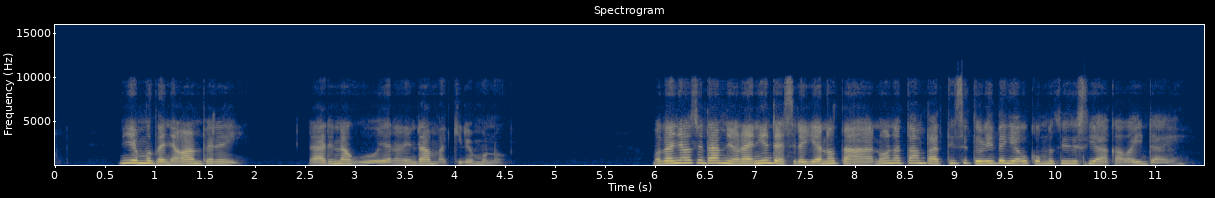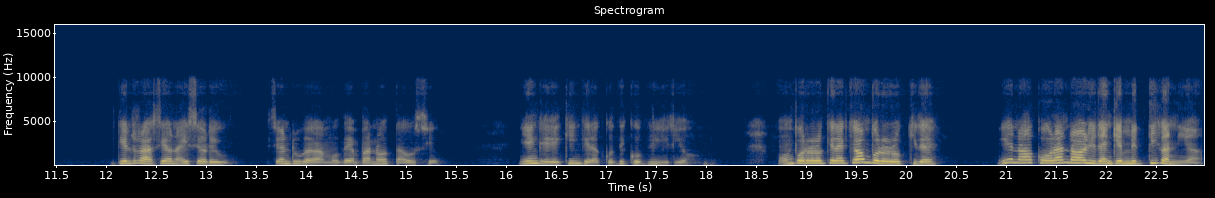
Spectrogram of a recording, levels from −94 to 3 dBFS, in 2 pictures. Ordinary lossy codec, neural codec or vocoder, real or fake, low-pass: Opus, 32 kbps; vocoder, 22.05 kHz, 80 mel bands, WaveNeXt; fake; 9.9 kHz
